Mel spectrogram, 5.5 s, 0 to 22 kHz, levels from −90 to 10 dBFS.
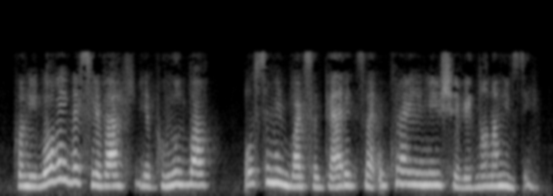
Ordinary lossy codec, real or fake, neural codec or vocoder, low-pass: MP3, 32 kbps; fake; codec, 16 kHz, 1 kbps, FreqCodec, smaller model; 7.2 kHz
